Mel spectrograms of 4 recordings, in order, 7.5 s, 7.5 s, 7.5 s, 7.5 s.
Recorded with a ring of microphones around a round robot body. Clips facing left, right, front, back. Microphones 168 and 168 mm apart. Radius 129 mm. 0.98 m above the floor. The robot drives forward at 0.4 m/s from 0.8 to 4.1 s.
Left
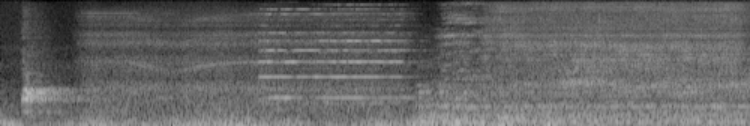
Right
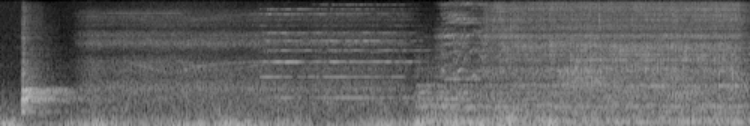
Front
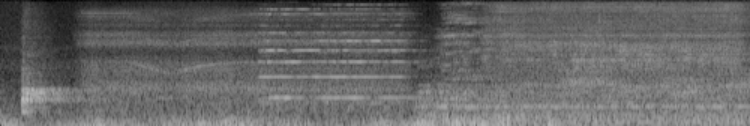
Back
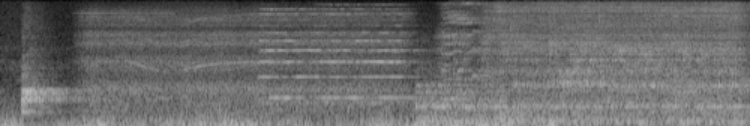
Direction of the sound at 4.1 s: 135° right.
